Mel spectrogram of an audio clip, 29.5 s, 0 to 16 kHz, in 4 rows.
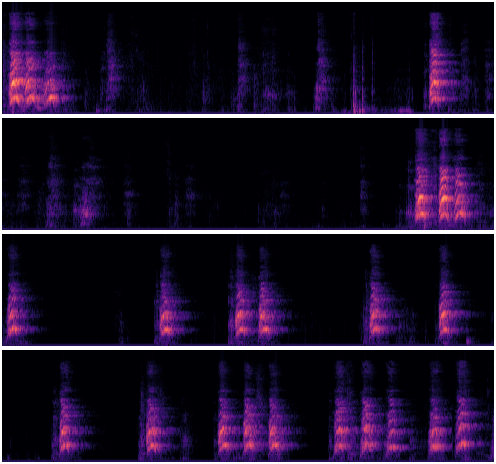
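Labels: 0.0s A dog barks. 1.0s
1.5s A dog barks repeatedly in the distance. 6.2s
6.4s A dog barks. 6.7s
7.9s A dog barks in the distance. 9.2s
13.3s A dog barks repeatedly. 15.4s
16.9s A dog barks repeatedly. 29.5s

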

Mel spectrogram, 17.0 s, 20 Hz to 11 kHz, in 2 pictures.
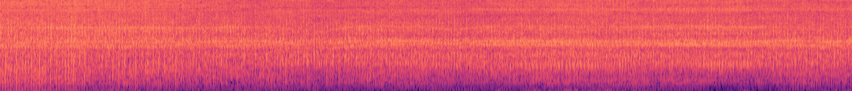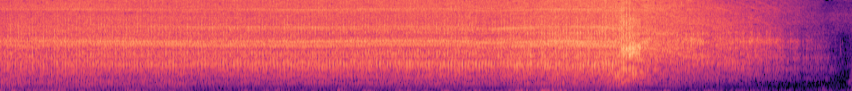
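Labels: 0.0s Wood is being continuously cut with a circular saw. 15.0s
15.0s A circular saw is turning off. 16.5s

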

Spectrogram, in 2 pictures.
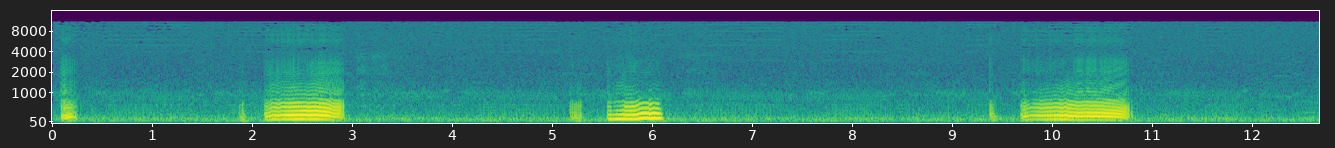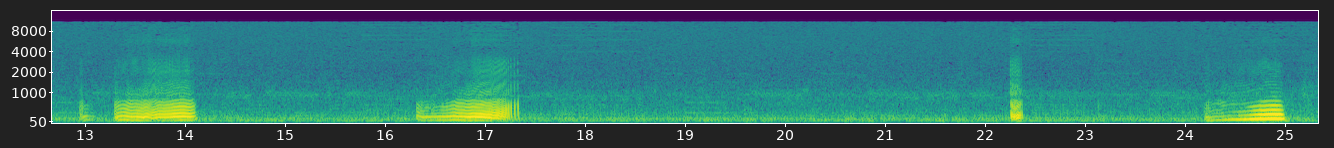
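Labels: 0.0s Cat snoring. 0.3s
1.7s Cat snoring. 3.0s
5.1s Cat snoring. 6.2s
9.4s Cat snoring. 10.8s
12.9s Cat snoring. 14.2s
16.3s Cat snoring. 17.4s
22.2s Cat snoring. 22.5s
24.2s Cat snoring. 25.1s

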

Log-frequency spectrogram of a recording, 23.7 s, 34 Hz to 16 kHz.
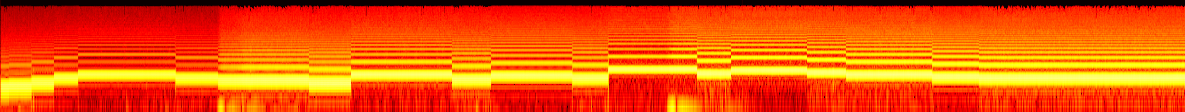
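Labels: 0.0s An instrument produces a continuous noisy tone with varying intensity and volume. 23.7s

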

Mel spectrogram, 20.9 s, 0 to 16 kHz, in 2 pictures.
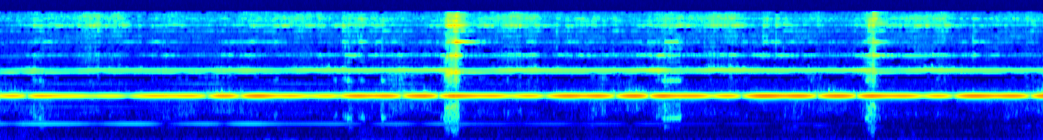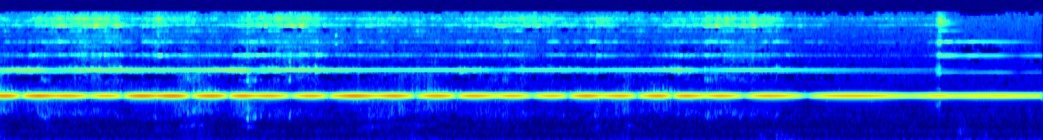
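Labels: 0.0s A singing bowl is being played. 20.8s

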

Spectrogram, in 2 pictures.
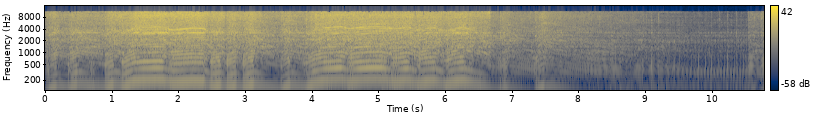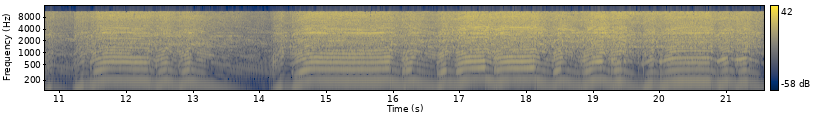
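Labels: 0.0s A chainsaw is revving. 21.5s

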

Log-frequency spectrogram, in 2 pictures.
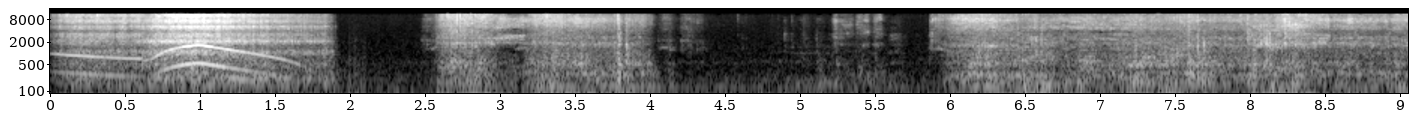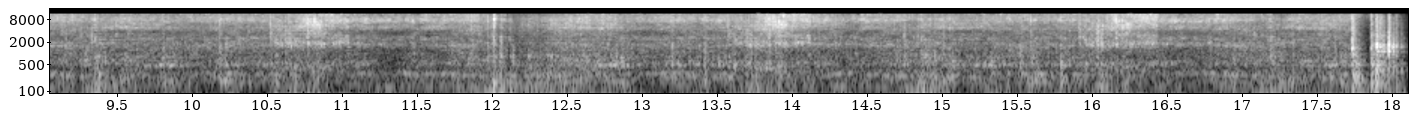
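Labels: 0.0s A small electric toy car is driving around. 1.9s
2.5s A small electric toy car is driving around. 4.2s
5.8s A small electric toy car is driving around. 18.1s

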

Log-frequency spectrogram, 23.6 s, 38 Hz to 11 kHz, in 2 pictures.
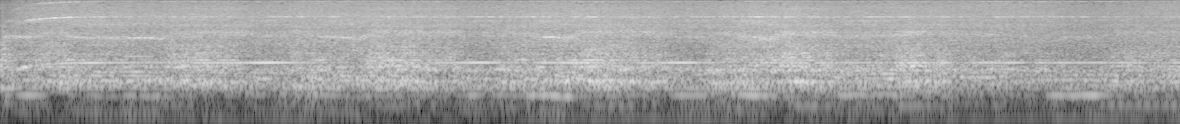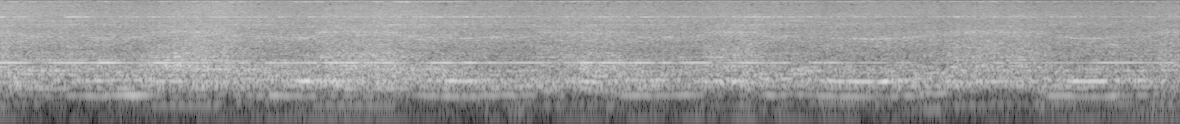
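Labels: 0.0s A vacuum cleaner starts up and hums loudly. 0.8s
0.8s A vacuum cleaner hums loudly while sucking in dust. 23.6s

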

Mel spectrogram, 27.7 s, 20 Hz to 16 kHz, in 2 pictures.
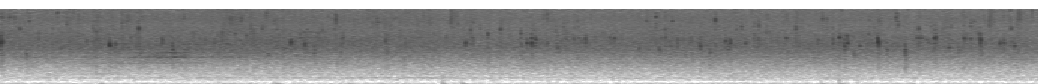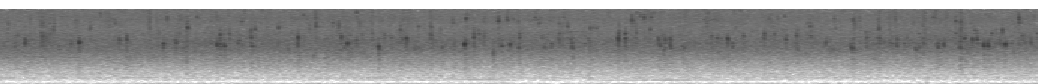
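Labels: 0.0s Light rain shower with raindrops pattering softly. 27.7s

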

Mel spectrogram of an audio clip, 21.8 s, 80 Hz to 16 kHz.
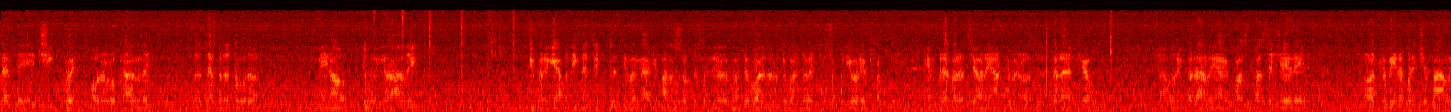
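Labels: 0.0s An inaudible announcement is made by a man over airplane speakers. 21.7s
0.0s The dull sound of an airplane engine working in the background. 21.8s

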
